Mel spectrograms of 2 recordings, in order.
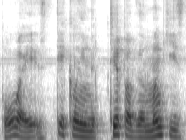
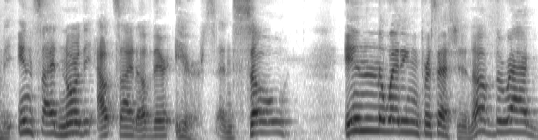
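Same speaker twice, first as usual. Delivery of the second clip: bright, raised storytelling voice; excited story narration; 8 semitones higher, 4 dB louder than usual. A narrator's reading. Reading a parade story to children, lively and raised. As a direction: read it like a thrilling parade.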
